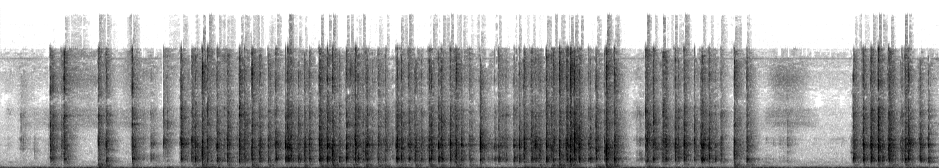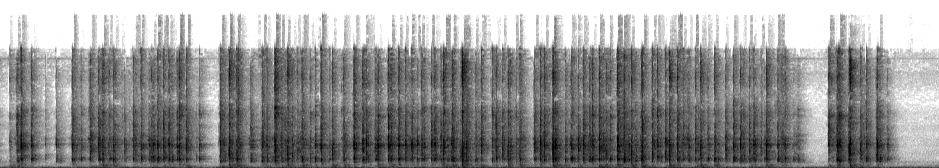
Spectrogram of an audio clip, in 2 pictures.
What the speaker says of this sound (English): I'm going to do a little bit of typing on this one,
